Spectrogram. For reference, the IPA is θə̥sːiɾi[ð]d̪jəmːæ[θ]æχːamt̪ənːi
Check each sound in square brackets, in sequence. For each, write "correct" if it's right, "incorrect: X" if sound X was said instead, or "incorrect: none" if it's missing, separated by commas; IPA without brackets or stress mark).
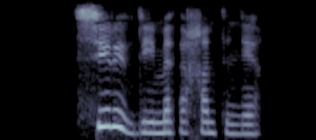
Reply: correct, correct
